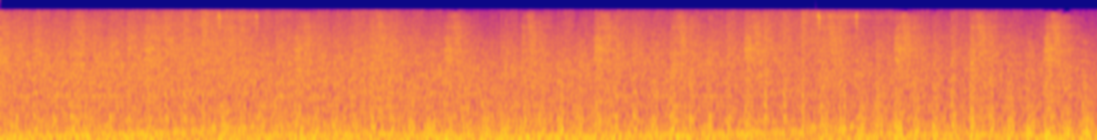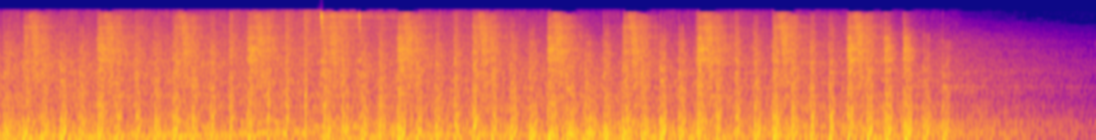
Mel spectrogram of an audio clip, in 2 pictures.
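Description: Loud, heavily distorted mix of layered sound effects, a dense harsh noise. From about halfway through it breaks into a rapid stuttering rattle of pulses, several a second, growing stronger toward the end.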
